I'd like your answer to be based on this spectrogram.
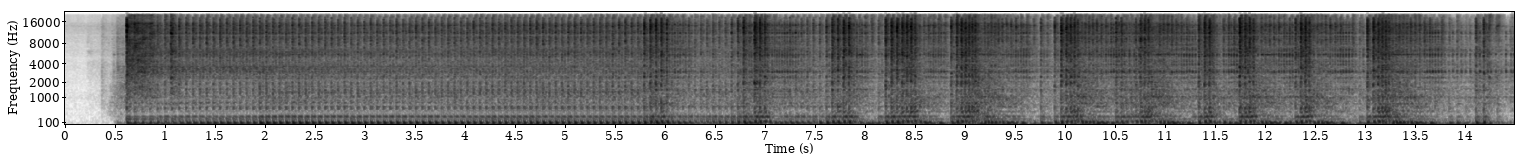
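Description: A barn-stored Yamaha XT500 single-cylinder motorcycle catches on the first kick and settles into a loud, close, steady running thump with a few throttle blips, no speech over it.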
